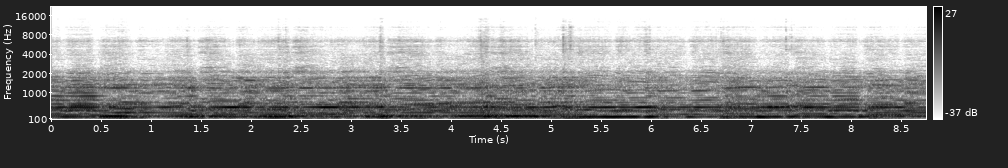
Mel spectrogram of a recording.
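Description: Double bass played solo with the bow, long sustained notes ringing with overtones.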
